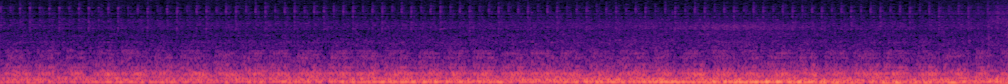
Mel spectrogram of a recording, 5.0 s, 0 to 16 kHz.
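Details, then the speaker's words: Suzuki Every DA17V minivan at warm low idle, about 800 rpm: a fast, light rattle that disappears above 1000 rpm or with throttle. The owner suspects the tensioner bearing, but replacing it didn't cure the noise, and the source is unknown. "May maingay diyan feeling ko tensioner bearing yun or something."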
